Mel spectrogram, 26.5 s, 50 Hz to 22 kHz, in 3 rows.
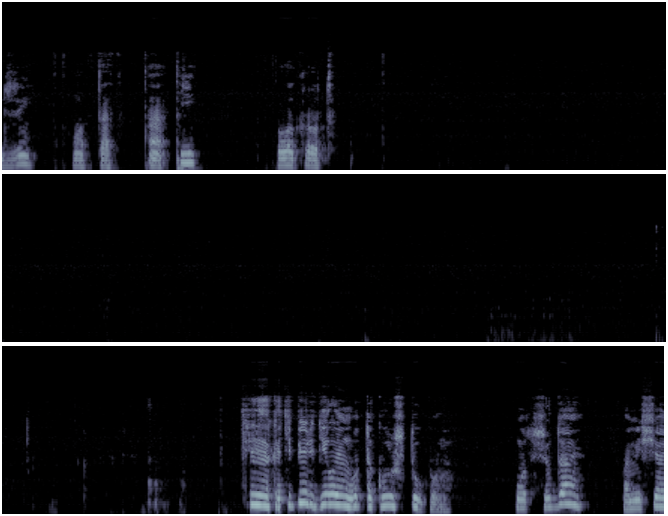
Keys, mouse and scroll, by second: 1.8 a, 2.3 i, 5.1 click, 18.2-19.7 scroll down 6, 19.7 shift+middle click, 21.7 click.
